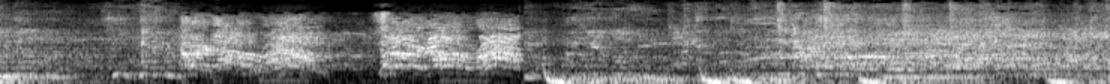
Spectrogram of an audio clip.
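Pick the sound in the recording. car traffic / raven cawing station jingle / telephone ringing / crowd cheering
crowd cheering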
